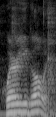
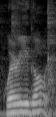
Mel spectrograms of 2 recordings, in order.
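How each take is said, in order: The two takes are said the same way.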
